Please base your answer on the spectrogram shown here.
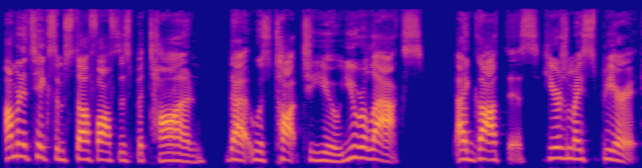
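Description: A woman's voice: mid-range voice, normal speed, sharp tone, dry recording, clean studio sound. A woman hosting a podcast, talking enthusiastically and emphatically in a rambling, casual way. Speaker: podcast host. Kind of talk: casual interview chat.

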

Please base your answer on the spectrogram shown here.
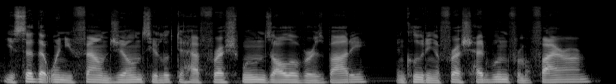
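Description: A man playing a resigned, trapped soldier in an audio drama, speaking in a measured, earnest, persuasive way. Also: fairly low pitch, level tone, smooth, lightly acted. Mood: grave, deliberate.

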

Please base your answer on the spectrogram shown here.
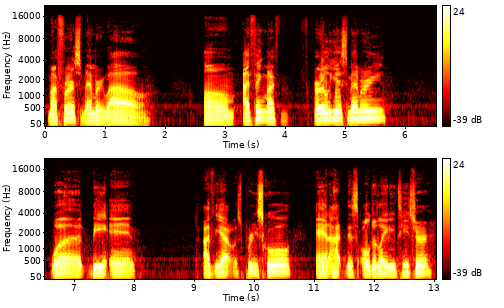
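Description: A man from Los Angeles, a guest in a casual interview, recalling his early memories in a relaxed, reflective way full of "like" and "yeah". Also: fairly high pitch, slow, long pauses, clear, resonant tone, no echo.

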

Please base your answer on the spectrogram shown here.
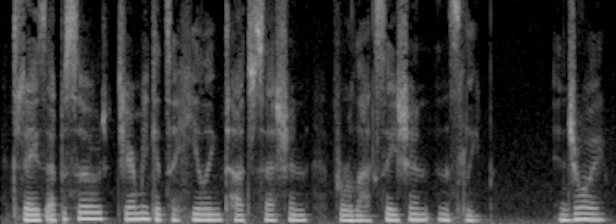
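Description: A breathy woman with a soft, mellow voice guides a relaxation session in ASMR style. Her delivery is very even and gentle, often slipping into a whisper. She sounds soothing and unhurried throughout. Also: medium pitch. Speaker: ASMR practitioner and show host.

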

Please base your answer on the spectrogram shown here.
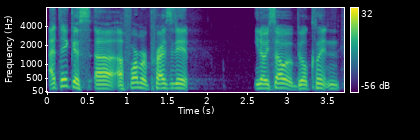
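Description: A middle-aged man hosting a casual conversational interview, speaking haltingly and repeating words as he thinks. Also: fairly high pitch, no room sound, clean studio sound. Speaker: podcast host.

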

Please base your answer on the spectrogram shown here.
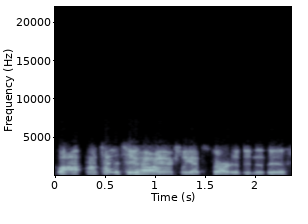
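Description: A man's voice: medium pitch, sing-song, rapid-fire, no room sound. An older man from Baltimore with a light Southern accent, owner of a ghost tour business, talking in a folksy, rambling way with frequent chuckles. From Baltimore, Maryland. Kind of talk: podcast interview over a call. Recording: tinny phone-like line.

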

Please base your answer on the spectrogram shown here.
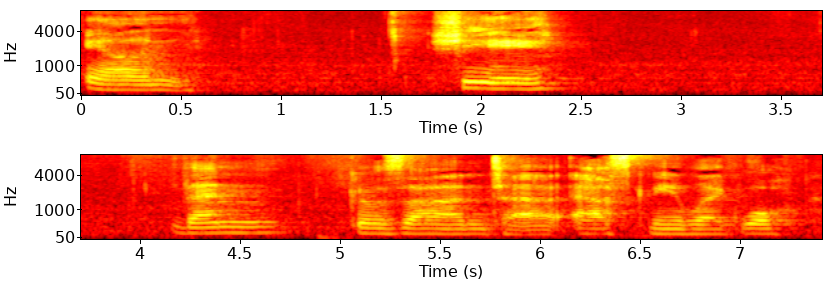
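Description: A woman co-hosting a casual chat show, retelling a story with lively, laughing asides and sudden high exclamations. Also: drawn-out words, long pauses. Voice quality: laughs often while talking. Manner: animated retelling, voice jumps high when excited. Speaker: podcast co-host. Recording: echoey room with faint noise.

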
